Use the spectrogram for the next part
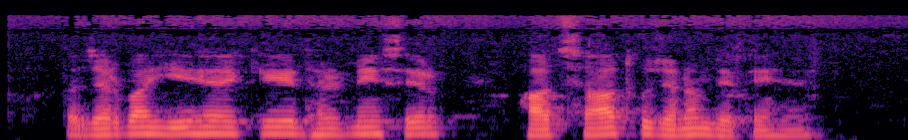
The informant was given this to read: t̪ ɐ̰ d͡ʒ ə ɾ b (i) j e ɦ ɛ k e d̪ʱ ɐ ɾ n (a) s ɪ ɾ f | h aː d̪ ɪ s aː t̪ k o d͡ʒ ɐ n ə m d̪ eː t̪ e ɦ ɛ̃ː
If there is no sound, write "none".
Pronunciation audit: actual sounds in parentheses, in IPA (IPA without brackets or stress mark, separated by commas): a, e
